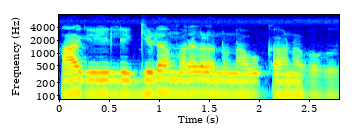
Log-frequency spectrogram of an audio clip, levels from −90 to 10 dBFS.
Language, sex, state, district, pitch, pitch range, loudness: Kannada, male, Karnataka, Koppal, 115 Hz, 110-120 Hz, -22 LUFS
